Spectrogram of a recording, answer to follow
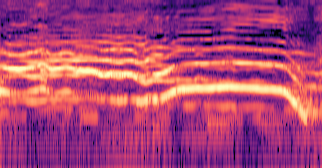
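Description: A single long, high-pitched squeal from a person's voice, held on one note, rising in pitch partway through and then sliding down as it ends.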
